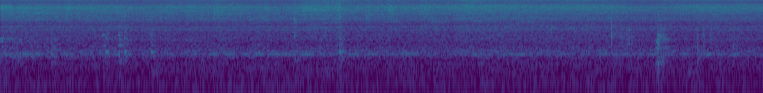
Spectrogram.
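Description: Liver and garlic chives sizzling steadily in a hot pan as they stir-fry, with a few light taps of chopsticks in the pan.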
